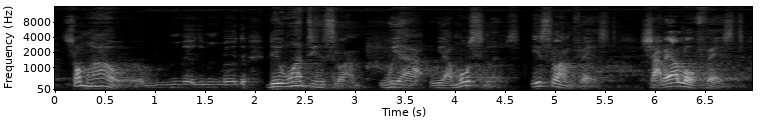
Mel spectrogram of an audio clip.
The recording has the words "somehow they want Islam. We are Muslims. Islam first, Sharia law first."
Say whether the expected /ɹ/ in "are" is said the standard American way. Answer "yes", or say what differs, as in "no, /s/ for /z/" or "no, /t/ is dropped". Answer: no, /w/ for /ɹ/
